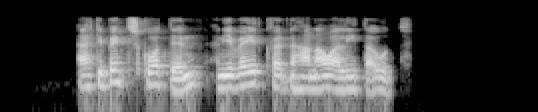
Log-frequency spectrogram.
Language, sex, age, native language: Icelandic, male, 20-29, Icelandic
